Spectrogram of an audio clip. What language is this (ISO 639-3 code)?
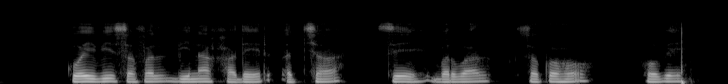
mag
